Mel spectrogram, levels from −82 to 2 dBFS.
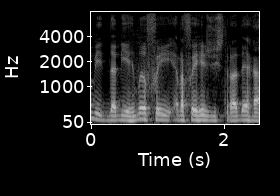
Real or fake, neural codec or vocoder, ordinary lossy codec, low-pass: real; none; none; none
